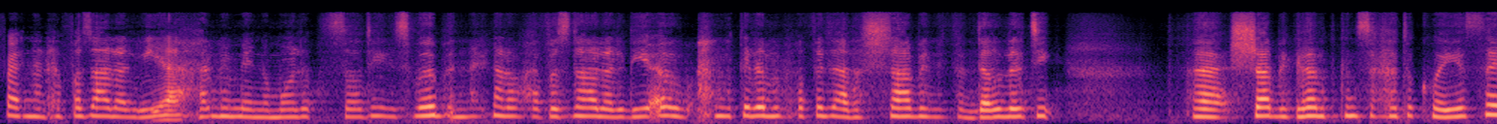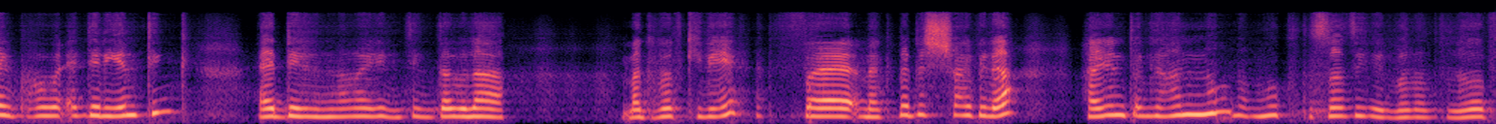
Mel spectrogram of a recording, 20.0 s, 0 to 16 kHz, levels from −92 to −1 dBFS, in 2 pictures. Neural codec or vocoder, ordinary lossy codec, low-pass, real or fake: codec, 16 kHz in and 24 kHz out, 0.4 kbps, LongCat-Audio-Codec, two codebook decoder; none; 10.8 kHz; fake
